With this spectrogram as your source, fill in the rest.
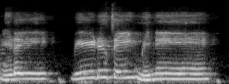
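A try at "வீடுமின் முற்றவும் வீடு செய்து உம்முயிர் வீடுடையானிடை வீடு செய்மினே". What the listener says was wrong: உம்முயிருக்கு அப்புறம் நிறுத்த வேண்டாம். உம்முயிர் வீடுடையான் இடை அப்படி முழுக்க சேர்த்து சொல்லிடுங்க.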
